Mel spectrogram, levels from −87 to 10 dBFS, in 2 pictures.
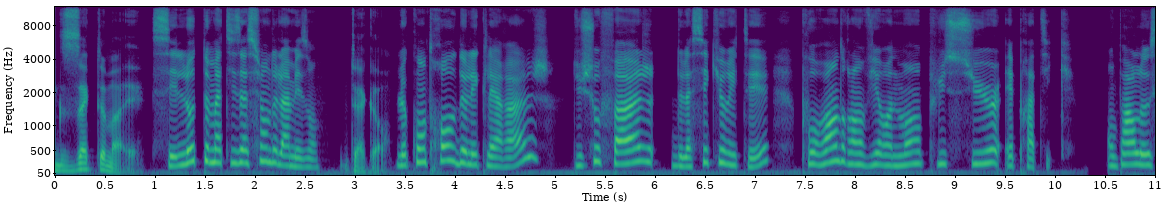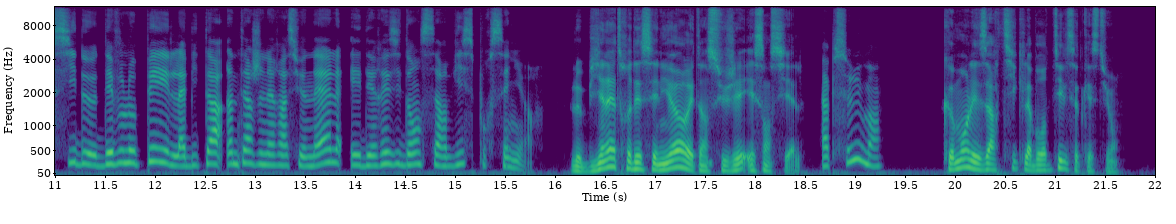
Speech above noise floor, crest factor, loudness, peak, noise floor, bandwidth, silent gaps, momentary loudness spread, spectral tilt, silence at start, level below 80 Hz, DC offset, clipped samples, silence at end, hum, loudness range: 36 dB; 18 dB; -23 LUFS; -4 dBFS; -58 dBFS; 12 kHz; 10.35-10.48 s; 13 LU; -4.5 dB/octave; 0 s; -50 dBFS; under 0.1%; under 0.1%; 0.35 s; none; 5 LU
